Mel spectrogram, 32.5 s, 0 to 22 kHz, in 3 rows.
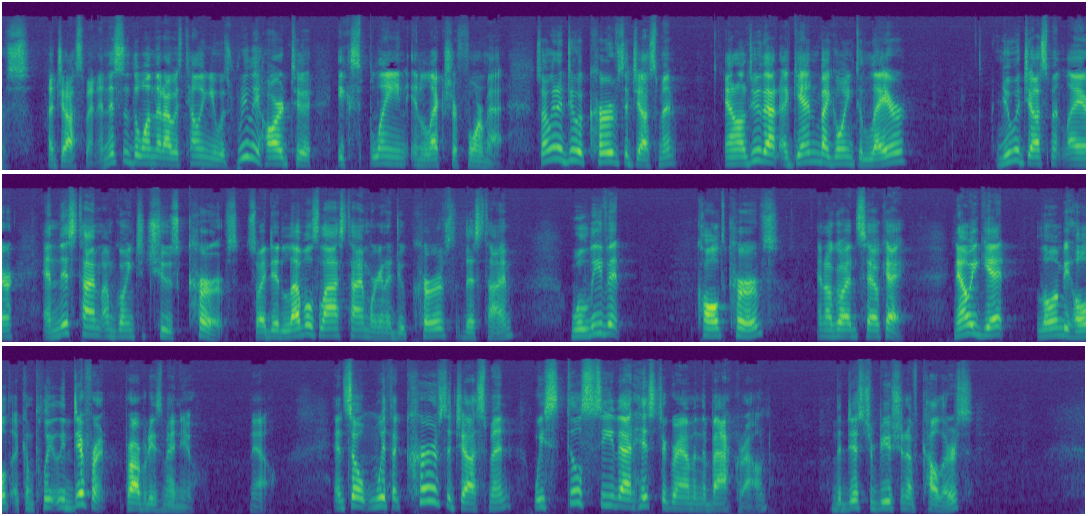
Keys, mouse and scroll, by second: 8.8 click, 15.7 click, 18.9 click, 24.0 click.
